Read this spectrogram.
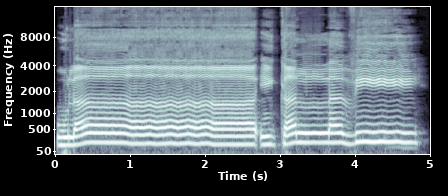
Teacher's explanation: huruf zal tu kena keluar ke hujung lidah. Sikit je tuan-puan. Di antara gigi atas dengan gigi bawah.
